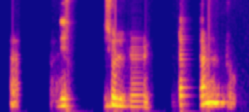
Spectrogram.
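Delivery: choppy, breaking-up audio; glitching audio. Real, not acted. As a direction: voice cutting in and out over a bad connection. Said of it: "Your voice is glitching".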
